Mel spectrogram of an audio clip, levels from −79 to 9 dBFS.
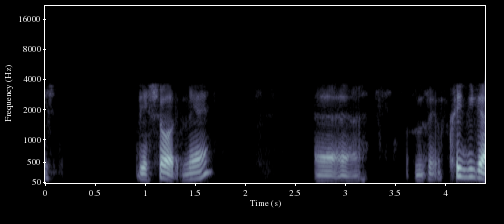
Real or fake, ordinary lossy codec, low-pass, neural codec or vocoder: fake; none; 3.6 kHz; codec, 16 kHz, 2 kbps, FunCodec, trained on LibriTTS, 25 frames a second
